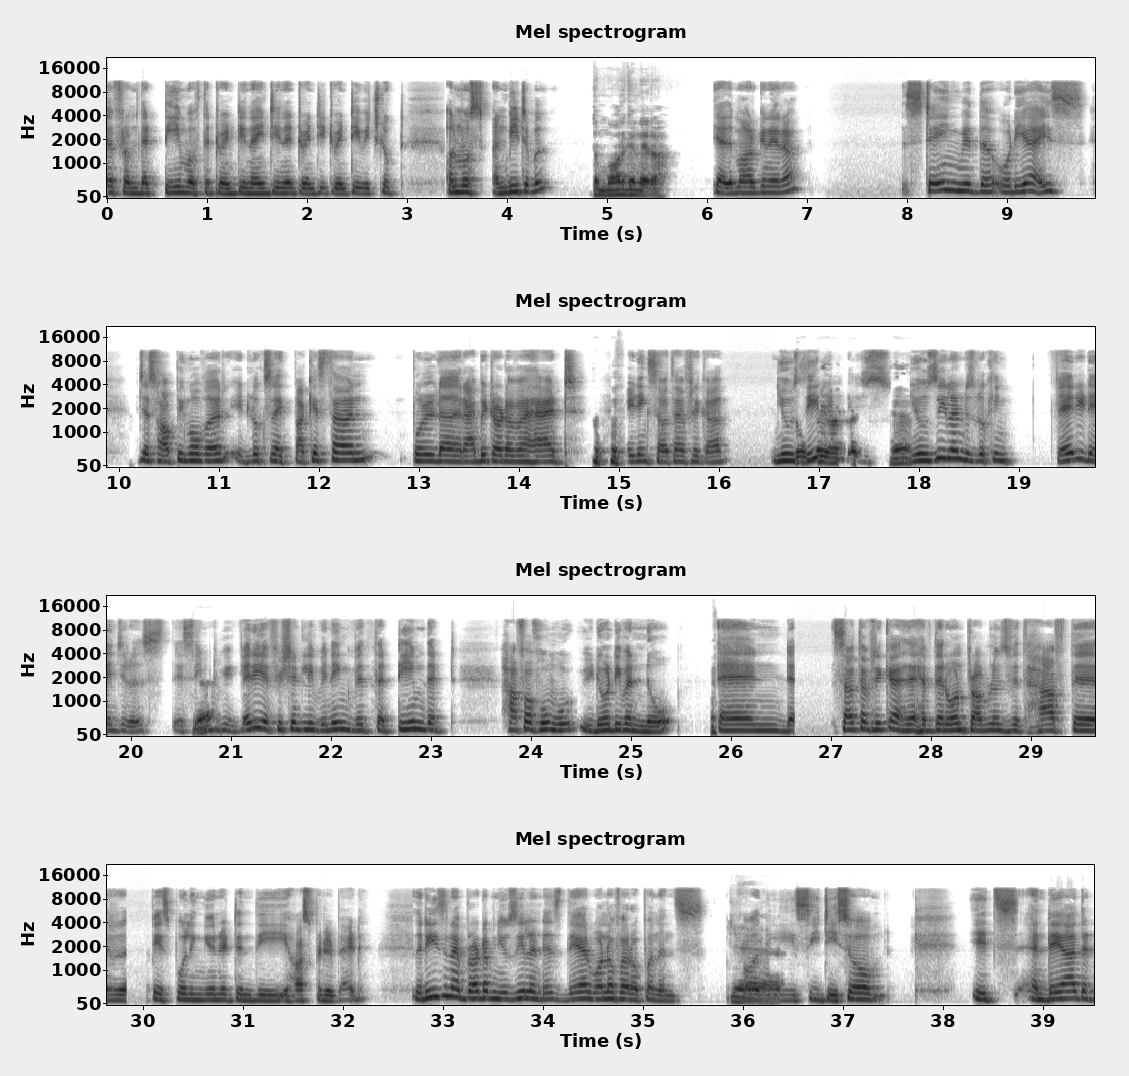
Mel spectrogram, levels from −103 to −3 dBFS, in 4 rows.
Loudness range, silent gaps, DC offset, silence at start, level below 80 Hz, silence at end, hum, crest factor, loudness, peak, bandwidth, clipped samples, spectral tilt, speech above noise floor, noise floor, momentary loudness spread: 2 LU; none; under 0.1%; 0 s; -68 dBFS; 0 s; none; 14 dB; -24 LUFS; -10 dBFS; 11.5 kHz; under 0.1%; -5 dB/octave; 49 dB; -72 dBFS; 9 LU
